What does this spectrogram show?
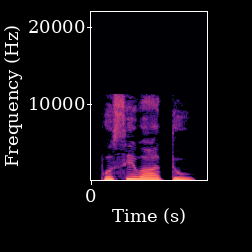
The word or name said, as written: ಪುಸಿವಾತು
